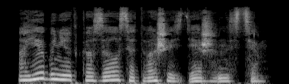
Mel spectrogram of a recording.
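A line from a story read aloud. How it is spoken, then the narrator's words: Sad admission. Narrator (Russian): грустно призналась она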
